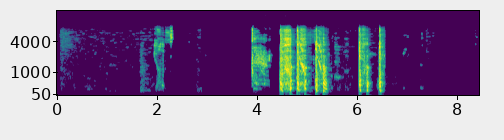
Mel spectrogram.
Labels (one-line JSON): {"expert_labels": [{"quality": "ok", "cough_type": "dry", "dyspnea": false, "wheezing": false, "stridor": false, "choking": false, "congestion": false, "nothing": true, "diagnosis": "COVID-19", "severity": "mild"}]}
